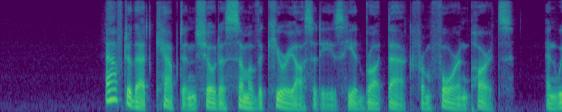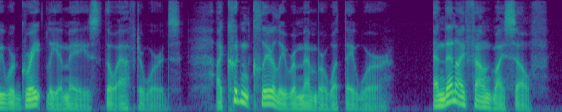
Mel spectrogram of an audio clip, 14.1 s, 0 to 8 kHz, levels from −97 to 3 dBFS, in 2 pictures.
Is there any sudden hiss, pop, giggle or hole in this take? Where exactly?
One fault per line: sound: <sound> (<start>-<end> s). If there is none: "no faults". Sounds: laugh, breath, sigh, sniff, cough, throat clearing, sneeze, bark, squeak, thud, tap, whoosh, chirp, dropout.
no faults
